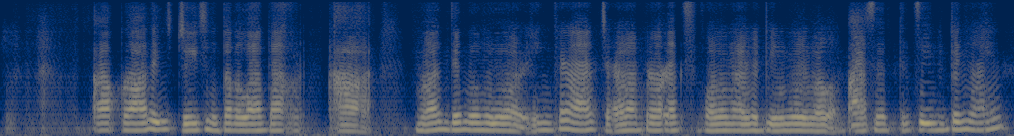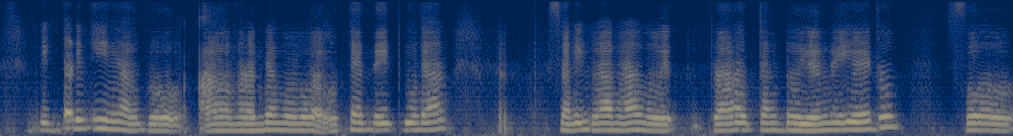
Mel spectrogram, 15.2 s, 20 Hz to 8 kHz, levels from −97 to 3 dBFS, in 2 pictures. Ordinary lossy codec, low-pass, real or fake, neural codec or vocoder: none; none; fake; codec, 16 kHz, 0.5 kbps, FreqCodec, smaller model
